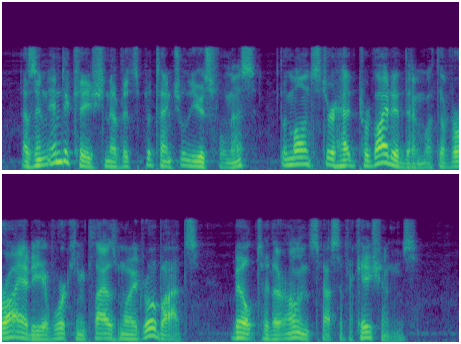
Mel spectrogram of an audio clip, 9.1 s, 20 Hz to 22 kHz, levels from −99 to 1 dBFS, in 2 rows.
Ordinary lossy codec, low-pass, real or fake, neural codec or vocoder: Opus, 64 kbps; 7.2 kHz; fake; codec, 24 kHz, 3 kbps, HILCodec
